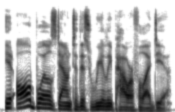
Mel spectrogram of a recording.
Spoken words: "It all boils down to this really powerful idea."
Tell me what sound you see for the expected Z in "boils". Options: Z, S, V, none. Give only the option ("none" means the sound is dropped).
Z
